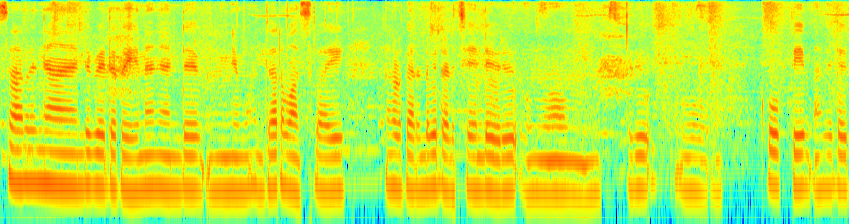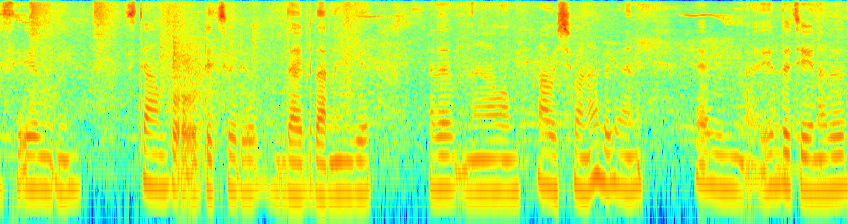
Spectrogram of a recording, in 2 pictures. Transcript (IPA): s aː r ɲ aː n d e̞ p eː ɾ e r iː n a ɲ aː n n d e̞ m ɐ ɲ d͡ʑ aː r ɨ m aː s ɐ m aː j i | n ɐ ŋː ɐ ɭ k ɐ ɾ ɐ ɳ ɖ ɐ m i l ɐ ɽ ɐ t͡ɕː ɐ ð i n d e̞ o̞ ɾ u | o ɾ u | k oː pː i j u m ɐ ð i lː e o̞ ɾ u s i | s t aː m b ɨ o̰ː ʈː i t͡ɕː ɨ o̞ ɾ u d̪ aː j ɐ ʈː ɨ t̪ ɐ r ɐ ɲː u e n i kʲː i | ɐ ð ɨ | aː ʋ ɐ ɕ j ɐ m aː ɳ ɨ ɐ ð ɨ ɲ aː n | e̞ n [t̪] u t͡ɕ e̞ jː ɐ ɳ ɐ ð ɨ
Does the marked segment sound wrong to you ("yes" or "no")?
yes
